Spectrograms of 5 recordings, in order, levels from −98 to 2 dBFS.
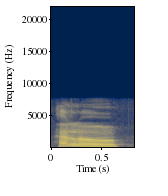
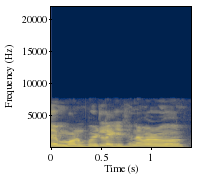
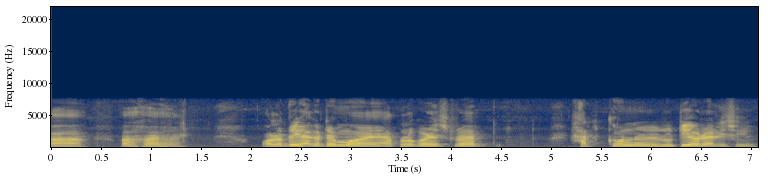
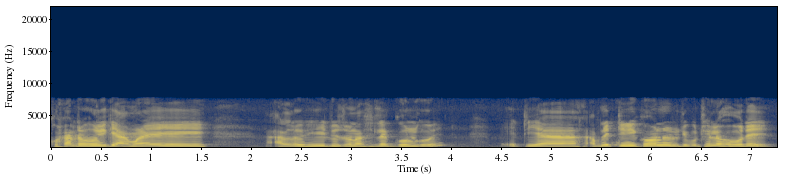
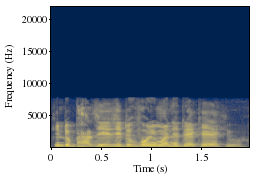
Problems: none marked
